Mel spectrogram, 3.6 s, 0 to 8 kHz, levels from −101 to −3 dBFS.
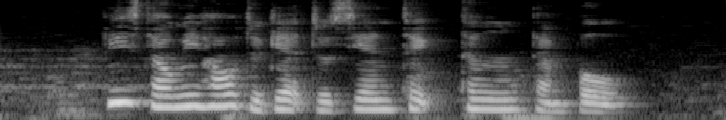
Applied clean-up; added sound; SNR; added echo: classical method log-MMSE.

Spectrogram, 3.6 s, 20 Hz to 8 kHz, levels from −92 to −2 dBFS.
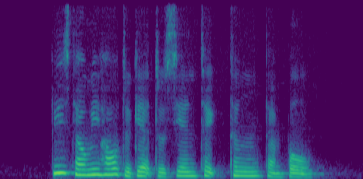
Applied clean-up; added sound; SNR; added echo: neural separator model SepFormer DNS4.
